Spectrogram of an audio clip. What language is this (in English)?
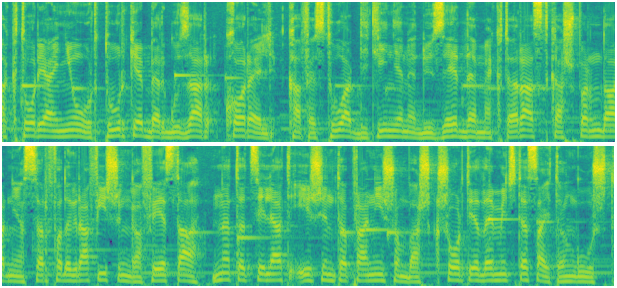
Romanian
